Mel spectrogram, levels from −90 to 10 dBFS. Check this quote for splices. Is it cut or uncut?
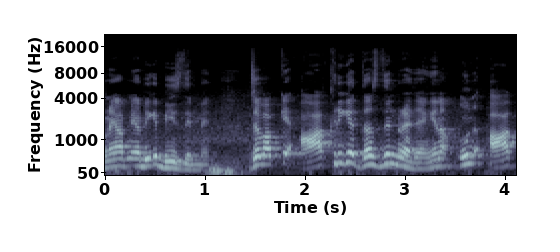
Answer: uncut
